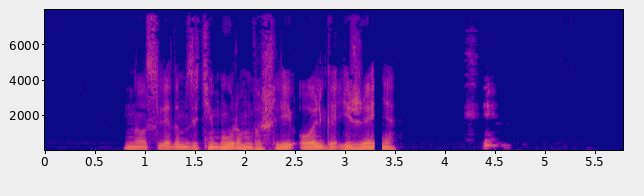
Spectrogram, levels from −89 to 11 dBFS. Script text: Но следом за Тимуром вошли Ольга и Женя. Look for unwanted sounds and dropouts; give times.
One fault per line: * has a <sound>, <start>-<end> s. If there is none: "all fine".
* has a dropout, 3.3-3.4 s
* has a laugh, 4.2-4.7 s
